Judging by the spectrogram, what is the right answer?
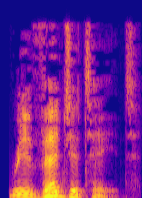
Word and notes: revegetate: British English

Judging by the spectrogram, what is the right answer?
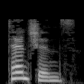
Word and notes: tensions: British English

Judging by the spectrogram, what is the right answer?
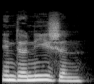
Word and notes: Indonesian: American English

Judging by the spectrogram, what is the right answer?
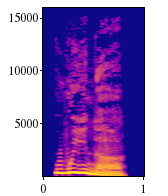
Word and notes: wiener: British English

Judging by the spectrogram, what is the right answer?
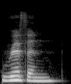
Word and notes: riven: American English

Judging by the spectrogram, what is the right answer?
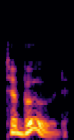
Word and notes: tabooed: British English

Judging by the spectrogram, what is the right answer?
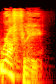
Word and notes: roughly: British English

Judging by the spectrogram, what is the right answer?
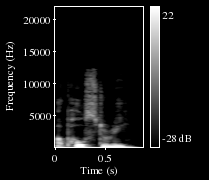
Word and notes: upholstery: British English

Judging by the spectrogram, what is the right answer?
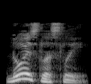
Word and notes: noiselessly: British English

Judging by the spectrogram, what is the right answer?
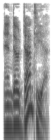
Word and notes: endodontia: British English

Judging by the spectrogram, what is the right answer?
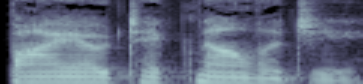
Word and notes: biotechnology: American English

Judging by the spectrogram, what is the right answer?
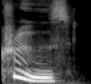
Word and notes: cruise: British English

